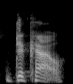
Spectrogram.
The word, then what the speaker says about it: Dachau: D-A-C-H-A-U. – Dachau.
